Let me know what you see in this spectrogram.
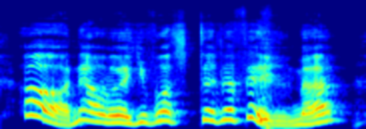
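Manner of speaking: put-on comedy Italian accent. Retelling a film's ending, imitating the comedy Italian guy. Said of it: "the comedy Italian guy speaking to camera".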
